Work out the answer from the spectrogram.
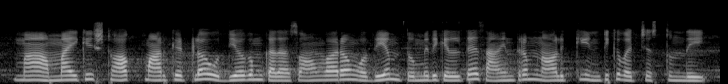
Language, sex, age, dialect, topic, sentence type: Telugu, female, 18-24, Utterandhra, banking, statement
